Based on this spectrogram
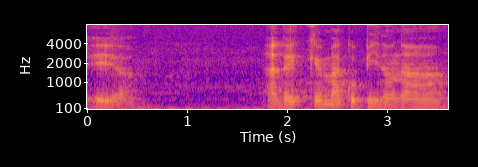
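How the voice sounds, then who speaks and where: Audible room echo surrounds a man's voice. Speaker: vlogger sharing out-of-body experiences. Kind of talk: personal testimony. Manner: slow; halting, many hesitations.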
